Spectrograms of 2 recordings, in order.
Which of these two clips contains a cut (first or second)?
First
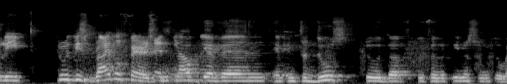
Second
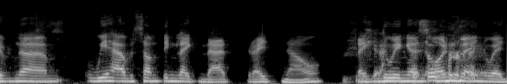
first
